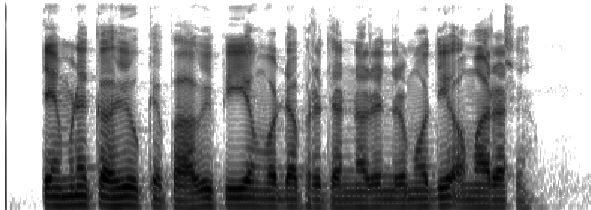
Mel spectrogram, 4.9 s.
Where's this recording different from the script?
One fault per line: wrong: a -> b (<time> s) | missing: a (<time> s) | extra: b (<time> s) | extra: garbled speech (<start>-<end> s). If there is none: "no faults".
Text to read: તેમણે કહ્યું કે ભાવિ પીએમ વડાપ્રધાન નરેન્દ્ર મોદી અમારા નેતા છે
missing: નેતા (4.2 s)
